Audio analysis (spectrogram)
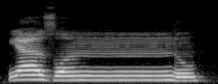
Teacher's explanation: آواز ہماری اینڈ پہ ناک میں سے آ رہی ہے جو کہ غنّے کی ہے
